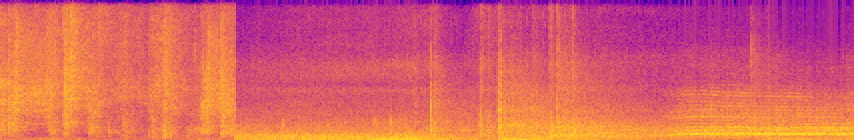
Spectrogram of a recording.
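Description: Skateboard wheels roll over a smooth floor in a large echoing hall.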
